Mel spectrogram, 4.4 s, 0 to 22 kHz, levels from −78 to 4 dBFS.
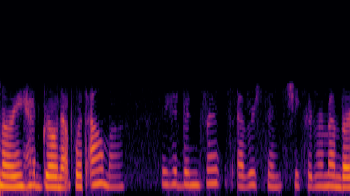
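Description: Throughout, the speech sounds thin, slightly rough and synthetic, cut off above about 3.6 kHz: the G.729 codec at 8 kbit/s is rebuilding it from a vocal tract model and sparse pulses.

From 0.38 to 0.46 s the sound smears briefly into a fading tail, then recovers slowly. This is VoIP packet loss concealed by the speech codec, where about 20 ms went missing, which fits one lost packet, and the decoder extrapolated.

From 1.15 to 4.34 s, after the talker moves and the level drops about 14 dB near 1 s, voice and background swell together by about 6 dB. The automatic gain is rising to compensate for the quieter input.

From 2.71 to 2.83 s a longer, fading stretch replaces the speech, and the voice stays weak just afterwards. This is concealed packet loss again, with about 100 ms lost, which suggests five consecutive packets.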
